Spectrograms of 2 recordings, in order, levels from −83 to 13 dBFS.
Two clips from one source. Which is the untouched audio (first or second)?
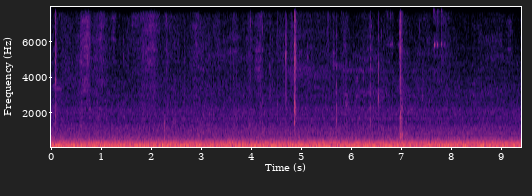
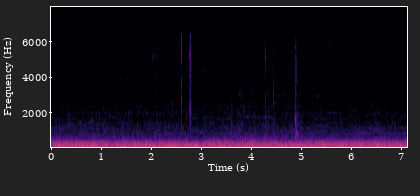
first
